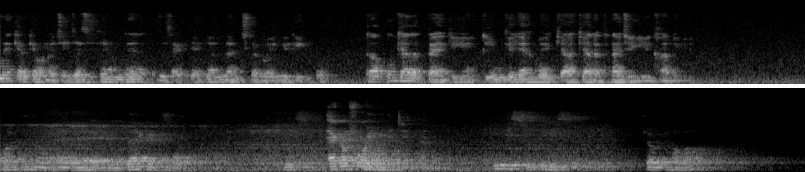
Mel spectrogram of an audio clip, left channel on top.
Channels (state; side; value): different; both; correlation 0.00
